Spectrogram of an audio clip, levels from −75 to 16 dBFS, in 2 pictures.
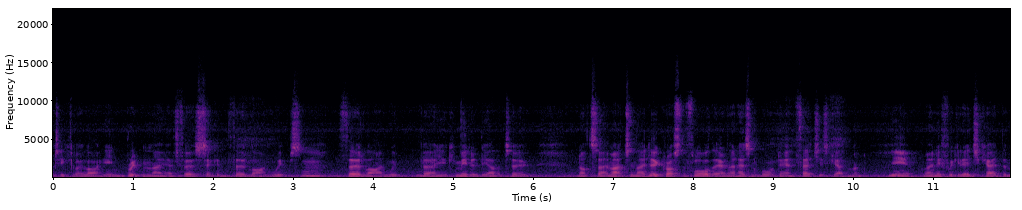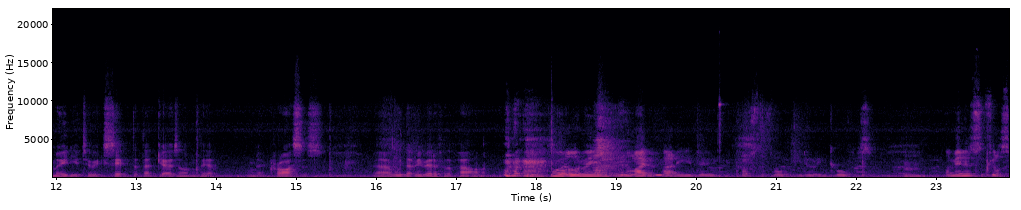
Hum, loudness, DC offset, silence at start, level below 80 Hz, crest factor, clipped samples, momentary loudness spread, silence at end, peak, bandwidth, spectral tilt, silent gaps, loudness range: none; -36 LUFS; under 0.1%; 0 s; -54 dBFS; 20 dB; under 0.1%; 12 LU; 0 s; -16 dBFS; 18 kHz; -4 dB/octave; none; 7 LU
